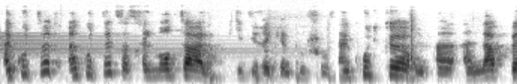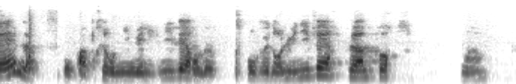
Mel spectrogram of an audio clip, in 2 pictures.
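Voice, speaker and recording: A woman's unremarkable speaking voice at a medium pitch, fairly quick, with lively intonation and big swings in loudness. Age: 60s. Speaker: former doctor turned shop owner. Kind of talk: casual interview chat.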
